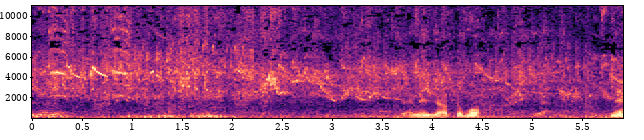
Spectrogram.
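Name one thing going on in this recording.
Many caged birds chirp and whistle busily.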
